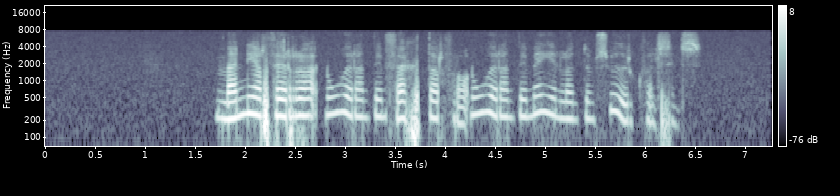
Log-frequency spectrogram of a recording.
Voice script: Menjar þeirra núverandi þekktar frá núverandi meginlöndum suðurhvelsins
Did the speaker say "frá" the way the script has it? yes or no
yes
